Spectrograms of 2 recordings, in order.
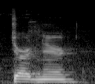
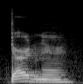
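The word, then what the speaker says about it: giardiniera: Jardinire. What is it? Jardaire. What the hell is Jordan? Jardaire. Got a soft G. Jardaire. Like you put a jar and then you put Daire in the jar.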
